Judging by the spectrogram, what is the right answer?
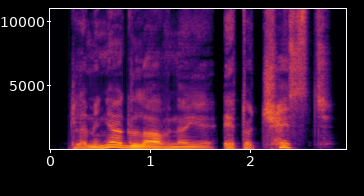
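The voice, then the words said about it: Put-on Georgian accent. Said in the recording (Russian): “с грузинским акцентом”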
